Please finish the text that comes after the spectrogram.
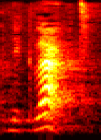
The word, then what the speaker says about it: neglect: Neglect, nhấn âm tiết thứ hai, neglect.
